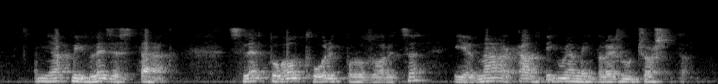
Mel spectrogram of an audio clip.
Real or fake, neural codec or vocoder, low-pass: fake; codec, 24 kHz, 0.9 kbps, WavTokenizer, medium speech release version 1; 5.4 kHz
